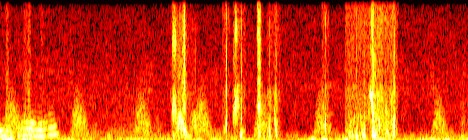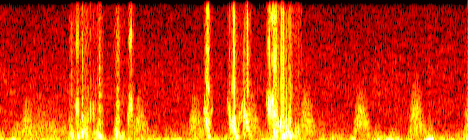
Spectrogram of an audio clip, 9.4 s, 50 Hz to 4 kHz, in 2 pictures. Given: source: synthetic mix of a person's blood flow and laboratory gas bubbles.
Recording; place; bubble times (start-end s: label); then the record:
Doppler ultrasound of blood flow; subclavian vein
1.71-1.99 s: bubbles
2.23-2.46 s: bubbles
2.57-2.64 s: bubbles
2.67-2.81 s: bubbles
3.22-3.30 s: bubbles
3.46-3.99 s: bubbles
5.37-5.74 s: bubbles
5.82-6.03 s: bubbles
6.71-6.82 s: bubbles
6.96-7.21 s: bubbles
7.34-7.71 s: bubbles
From the record:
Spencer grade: 2 (many but less than half of the cardiac periods contain bubble signals, singularly or in groups); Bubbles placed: anywhere in the cardiac cycle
